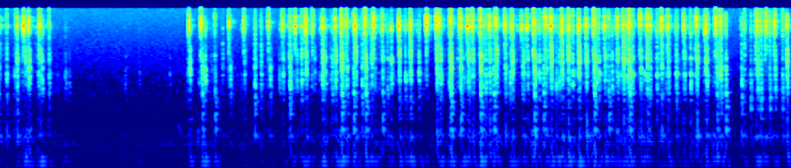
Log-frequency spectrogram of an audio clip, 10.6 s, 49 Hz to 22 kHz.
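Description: Fingertips type on the keycaps of a backlit black plastic mechanical keyboard. A few scattered keystrokes come first, then a short lull, then fast, continuous typing from about 2.5 seconds on. The keys make bright, crisp clacks over a steady low hum.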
